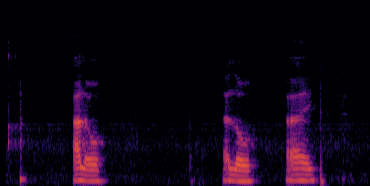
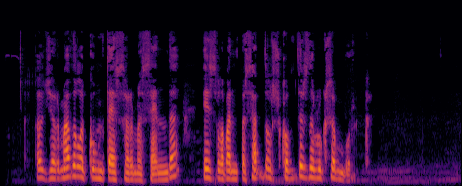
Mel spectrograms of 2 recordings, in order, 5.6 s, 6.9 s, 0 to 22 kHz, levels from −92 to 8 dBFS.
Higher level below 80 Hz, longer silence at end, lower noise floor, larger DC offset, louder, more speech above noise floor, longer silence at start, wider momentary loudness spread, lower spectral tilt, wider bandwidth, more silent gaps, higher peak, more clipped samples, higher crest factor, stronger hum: first, -70 dBFS vs -76 dBFS; second, 0.7 s vs 1.45 s; first, -80 dBFS vs -63 dBFS; neither; second, -36 LUFS vs -27 LUFS; first, 46 dB vs 37 dB; second, 0.3 s vs 0.55 s; first, 21 LU vs 8 LU; first, -8.5 dB/octave vs -6 dB/octave; second, 8.8 kHz vs 11.5 kHz; neither; second, -18 dBFS vs -6 dBFS; neither; about the same, 22 dB vs 20 dB; neither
